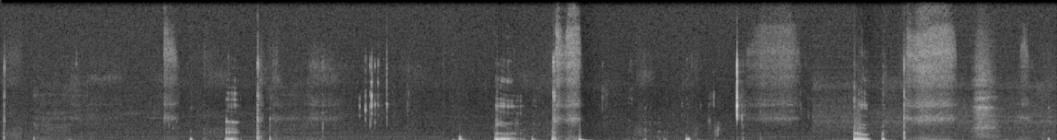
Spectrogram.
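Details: Closed-mouth burps from someone trying them for the first time: several low, muffled belches with a few faint short catches, possibly small hiccups.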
